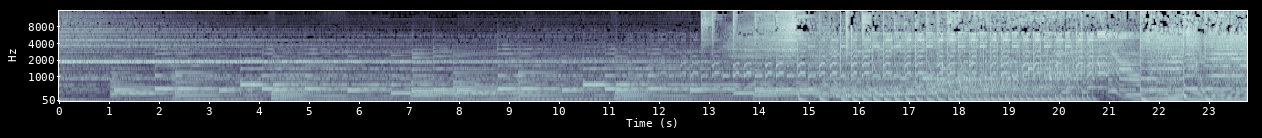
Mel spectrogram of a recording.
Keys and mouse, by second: 0.0 click, 0.2 a, 0.3 b, 0.6 s, 1.4 middle click, 1.9-4.5 typing, 4.0 click, 4.6 click, 6.2 s, 6.6 click, 6.8 click, 7.2 a, 7.4 z, 8.4 middle click, 9.3 z, 9.5 b, 10.8 click, 11.1 middle click, 11.2 a, 11.4 ctrl+Tab, 12.1 click, 12.9 e, 13.4 KP_1, 14.2 s, 17.4 click, 17.7 s, 18.6 p, 18.8 KP_1, 19.0 z, 20.8 s, 21.5 e, 23.0 KP_1.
